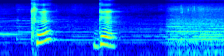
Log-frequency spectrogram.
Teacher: contacte entre l'arrière de la langue et le voile du palais.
